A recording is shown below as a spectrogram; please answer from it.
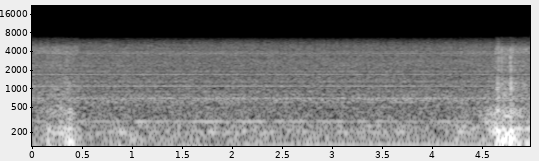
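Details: A 5-year-old Basset Hound snores in low, rumbling bursts after an operation to remove a cyst, with a quiet steady hum between breaths.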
